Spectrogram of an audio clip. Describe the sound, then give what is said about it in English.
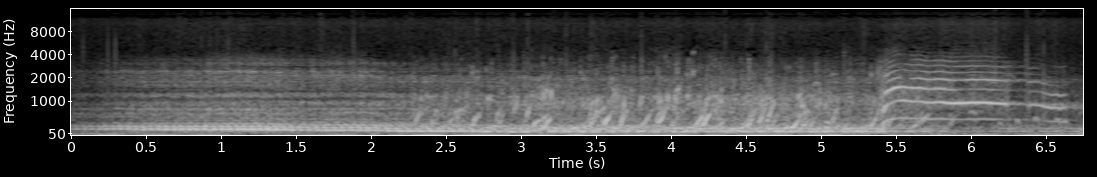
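A sealed-up car's engine drones steadily as it is driven into a 100-foot-deep bay, then loud gurgling, bubbling splashes take over as the car plunges into the water, ending with a rising whistle-like tone. “I don't need a bridge. I'll drive across the bay.”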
